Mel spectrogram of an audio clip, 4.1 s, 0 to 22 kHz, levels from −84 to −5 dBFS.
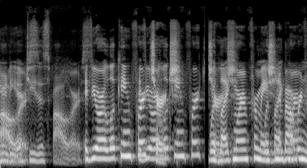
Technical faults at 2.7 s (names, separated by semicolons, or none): doubled audio track; gap at a join of encoded pieces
